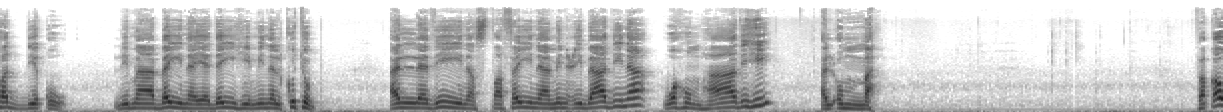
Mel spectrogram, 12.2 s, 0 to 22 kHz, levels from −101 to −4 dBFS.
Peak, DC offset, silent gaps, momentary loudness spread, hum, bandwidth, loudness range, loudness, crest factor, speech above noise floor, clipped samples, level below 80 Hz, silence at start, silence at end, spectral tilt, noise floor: -10 dBFS; under 0.1%; none; 7 LU; none; 16.5 kHz; 8 LU; -30 LUFS; 22 dB; 35 dB; under 0.1%; -58 dBFS; 0 s; 0 s; -4.5 dB/octave; -63 dBFS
